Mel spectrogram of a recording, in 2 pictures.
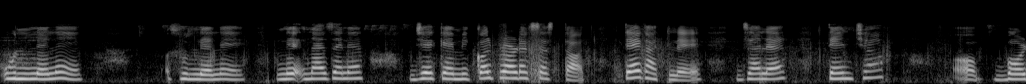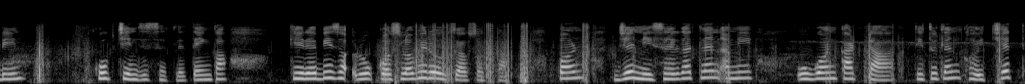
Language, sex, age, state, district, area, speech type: Goan Konkani, female, 18-30, Goa, Pernem, rural, spontaneous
